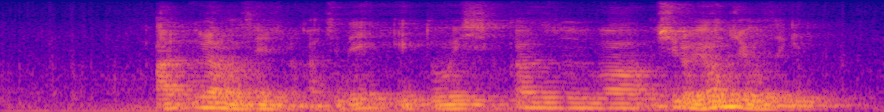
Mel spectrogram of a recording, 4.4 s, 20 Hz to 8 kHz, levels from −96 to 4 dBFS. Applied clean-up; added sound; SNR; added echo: none; Rain; 20 dB; reverberation time 0.8 s.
